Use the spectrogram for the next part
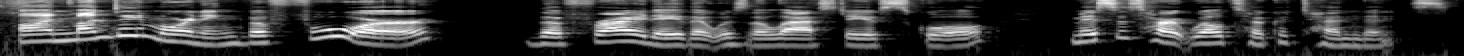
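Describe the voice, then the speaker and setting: A woman teacher reading a picture book aloud to young children, deliberately and expressively, with explanatory asides and questions. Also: mid-range voice. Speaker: elementary school teacher reading to her class.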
